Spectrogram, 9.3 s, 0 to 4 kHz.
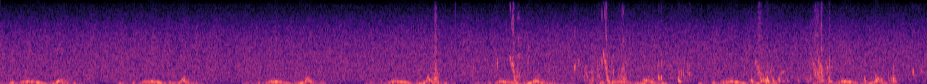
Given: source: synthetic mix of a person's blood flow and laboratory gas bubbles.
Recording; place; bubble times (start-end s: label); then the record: Doppler ultrasound of blood flow; precordium
4.24-4.44 s: bubbles
4.94-5.02 s: bubbles
5.06-5.23 s: bubbles
5.71-6.31 s: bubbles
6.41-6.51 s: bubbles
6.55-6.65 s: bubbles
6.76-6.93 s: bubbles
7.48-8.37 s: bubbles
8.62-8.70 s: bubbles
8.72-8.99 s: bubbles
9.09-9.28 s: bubbles
From the record:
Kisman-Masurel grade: 223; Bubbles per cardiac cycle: several, 3 to 8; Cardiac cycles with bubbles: 10 to 50%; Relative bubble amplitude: loud (0.450 to 0.775); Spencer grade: 2 (many but less than half of the cardiac periods contain bubble signals, singularly or in groups); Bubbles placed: only in the low amplitude regions of the cardiac cycle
